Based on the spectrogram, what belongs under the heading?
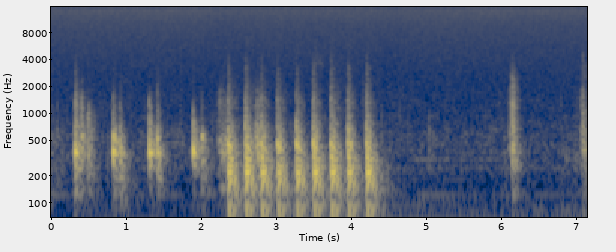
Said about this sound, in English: He watched for a time to make sure Dr. Martin was alone, then advanced and rapped on the door.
